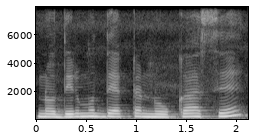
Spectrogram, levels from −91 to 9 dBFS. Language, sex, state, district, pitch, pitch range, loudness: Bengali, female, Assam, Hailakandi, 210 Hz, 195-215 Hz, -11 LUFS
